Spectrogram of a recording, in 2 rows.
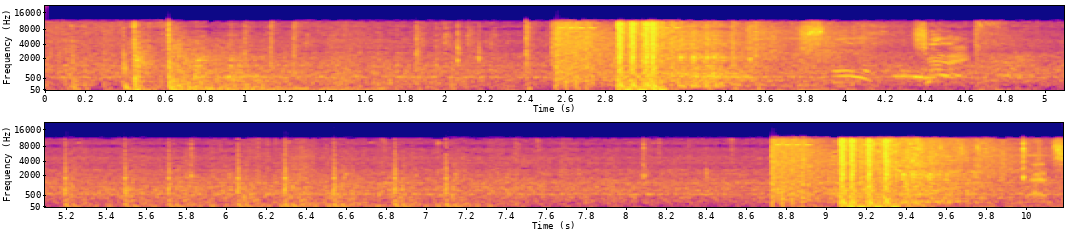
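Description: Gunfire in a PS4 shooter game, short bursts of rapid shots at about one, three and nine seconds, loud and close, with quieter game sounds between them.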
